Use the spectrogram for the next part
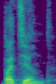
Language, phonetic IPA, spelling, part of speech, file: Russian, [pɐˈtʲent], патент, noun, Ru-патент.ogg
- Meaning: patent, licence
